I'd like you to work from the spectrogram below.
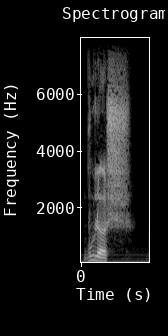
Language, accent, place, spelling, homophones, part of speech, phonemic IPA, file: French, France, Lyon, bouloche, boulochent / bouloches, noun / verb, /bu.lɔʃ/, LL-Q150 (fra)-bouloche.wav
- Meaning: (noun) pilling (of textile); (verb) inflection of boulocher: 1. first/third-person singular present indicative/subjunctive 2. second-person singular imperative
